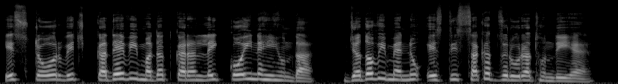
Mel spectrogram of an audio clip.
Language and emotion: Punjabi, disgusted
